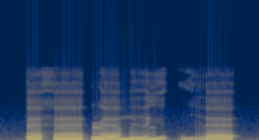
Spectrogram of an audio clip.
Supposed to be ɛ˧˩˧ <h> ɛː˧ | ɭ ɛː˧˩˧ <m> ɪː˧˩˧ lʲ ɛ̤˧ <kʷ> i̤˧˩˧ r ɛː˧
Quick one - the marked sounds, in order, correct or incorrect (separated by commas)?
correct, correct, correct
